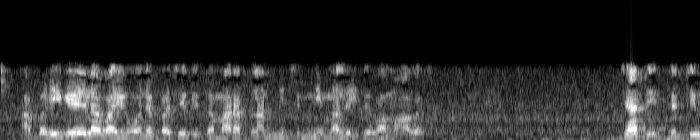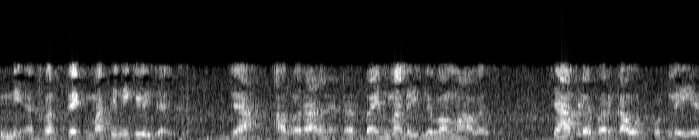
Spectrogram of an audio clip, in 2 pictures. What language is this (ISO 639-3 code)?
guj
